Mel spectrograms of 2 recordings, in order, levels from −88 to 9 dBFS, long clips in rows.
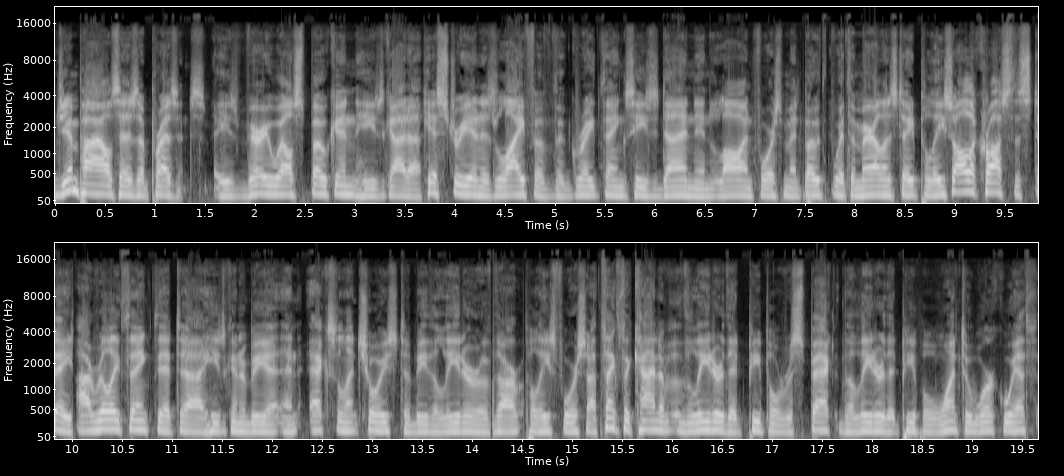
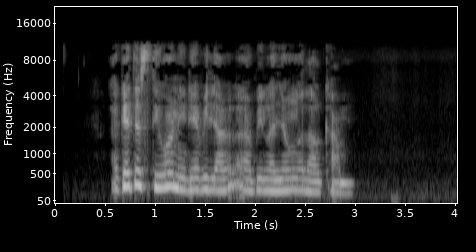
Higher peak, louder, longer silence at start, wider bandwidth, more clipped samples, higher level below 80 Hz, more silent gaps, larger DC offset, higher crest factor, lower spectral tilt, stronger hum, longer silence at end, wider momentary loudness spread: first, 0 dBFS vs -6 dBFS; first, -14 LUFS vs -28 LUFS; second, 0 s vs 0.55 s; first, 18 kHz vs 11.5 kHz; neither; first, -40 dBFS vs -68 dBFS; neither; neither; second, 14 dB vs 24 dB; about the same, -4.5 dB/octave vs -3.5 dB/octave; neither; second, 0 s vs 1.05 s; second, 5 LU vs 12 LU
